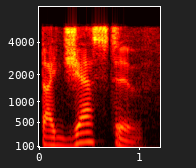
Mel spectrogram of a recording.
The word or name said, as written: digestive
